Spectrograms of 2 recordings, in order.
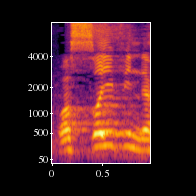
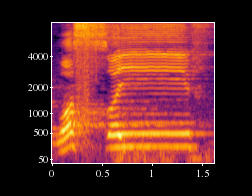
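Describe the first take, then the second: First: The word ends with the full '-in' sound. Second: The ending is dropped and the vowel is lengthened. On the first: The reading continues without stopping. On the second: The reader stops on this word.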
